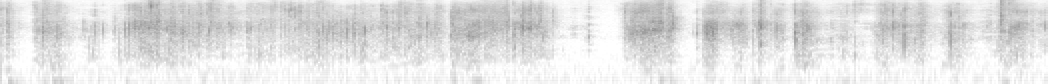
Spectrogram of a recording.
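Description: A pair of long, shiny yellow rubber household gloves worn on both hands is rubbed palm to palm and finger to finger and stretched up close. The result is a steady, bright rubbery crinkling and squeaking, with short sharp crackles and brief pauses near the four-second mark.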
